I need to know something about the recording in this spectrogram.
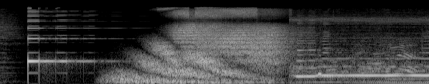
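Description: Sound effects from a cartoon's soundtrack: a sharp bell-like ding, then a long descending whoosh of falling pitches. About three seconds in, music with a long held note begins.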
